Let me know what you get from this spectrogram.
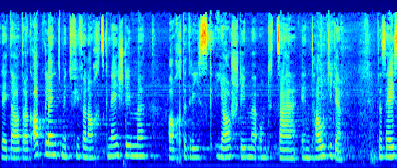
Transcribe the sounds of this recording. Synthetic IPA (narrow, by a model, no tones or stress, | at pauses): ɾhɛt̚dəɑːtɾɑːɡɑpklɛntmɪtfyfənɑχt͡sknɛɪʃtɪmːə | ʔɑχtədriːskjɑːʃtɪmːəʔʊntt͡sæːɛnthɑltiɡə | d̥ɑshɛɪst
